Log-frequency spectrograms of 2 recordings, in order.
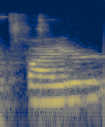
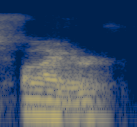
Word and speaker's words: FHIR: to say about fire it's pronounced fire I am CTO of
